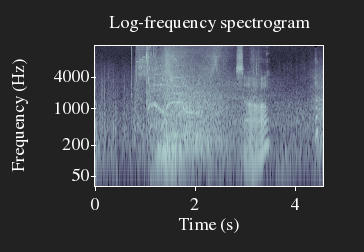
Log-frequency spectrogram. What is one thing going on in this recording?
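A strong gust of air whooshes upward.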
